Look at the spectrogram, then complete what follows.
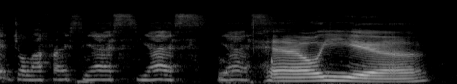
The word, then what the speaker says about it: jollof: Jollof rice.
